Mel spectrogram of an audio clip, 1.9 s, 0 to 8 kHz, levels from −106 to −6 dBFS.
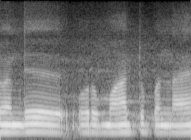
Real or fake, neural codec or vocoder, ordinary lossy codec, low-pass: fake; codec, 16 kHz, 0.9 kbps, LongCat-Audio-Codec; none; none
